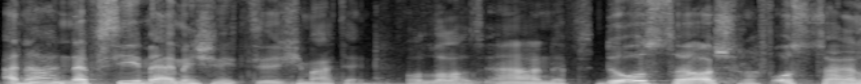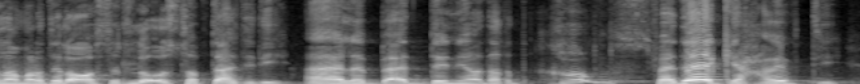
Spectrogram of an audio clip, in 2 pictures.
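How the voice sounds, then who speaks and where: Egyptian guy doing sarcastic reaction commentary, talks super fast, over-the-top teasing. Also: fairly high pitch, very animated, darkish tone. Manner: mock-soothing, teasing, exaggerated. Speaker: reaction video host.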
